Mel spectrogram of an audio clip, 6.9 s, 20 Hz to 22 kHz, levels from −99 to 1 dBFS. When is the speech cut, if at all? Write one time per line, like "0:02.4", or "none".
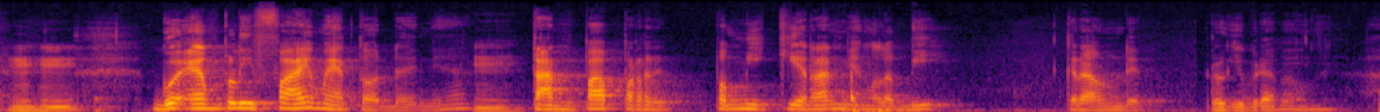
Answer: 0:05.8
